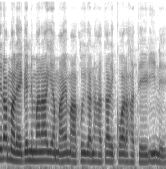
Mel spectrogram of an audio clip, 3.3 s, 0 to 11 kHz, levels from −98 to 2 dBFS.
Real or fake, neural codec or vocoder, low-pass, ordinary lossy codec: fake; vocoder, 22.05 kHz, 80 mel bands, Vocos; none; none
